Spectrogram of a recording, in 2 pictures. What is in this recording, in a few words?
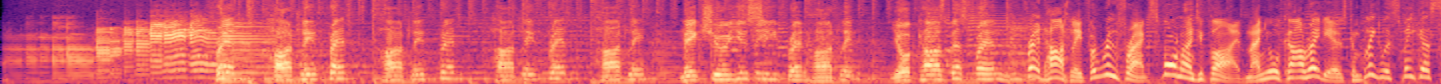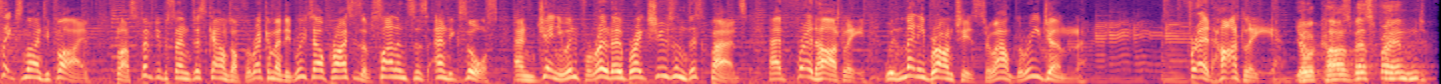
Radio Advert; Radio Hallam; Fred Hartley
